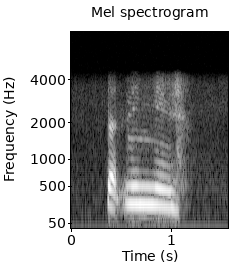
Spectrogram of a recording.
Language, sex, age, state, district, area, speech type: Manipuri, female, 30-45, Manipur, Churachandpur, rural, conversation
